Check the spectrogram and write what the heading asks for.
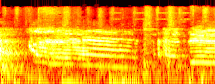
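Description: A woman's long, high-pitched cry of laughter, sliding slightly down in pitch, over background music; a further exclaimed line starts near the end.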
